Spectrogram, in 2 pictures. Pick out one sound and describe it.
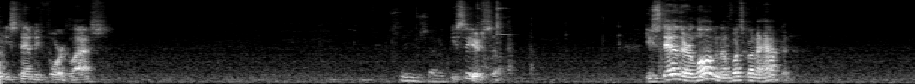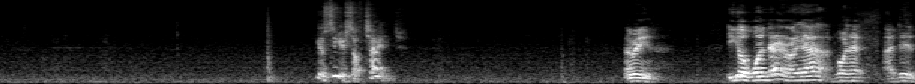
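A middle-aged man speaks calmly nearby, in short bursts with pauses.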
